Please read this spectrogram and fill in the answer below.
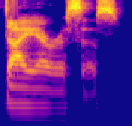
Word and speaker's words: diaeresis: First of all, apparently the word is pronounced diaeresis.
